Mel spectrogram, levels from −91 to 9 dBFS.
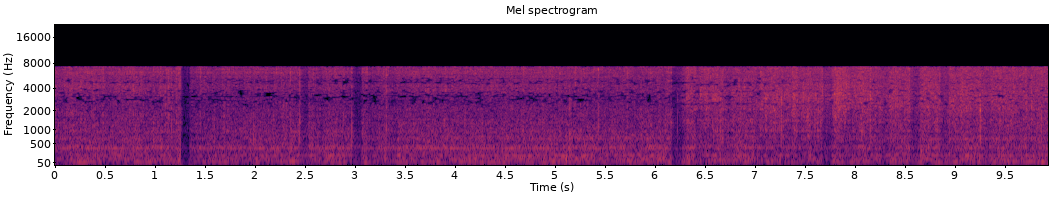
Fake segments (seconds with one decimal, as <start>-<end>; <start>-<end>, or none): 5.1-9.5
